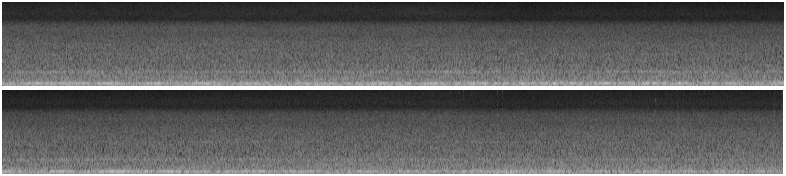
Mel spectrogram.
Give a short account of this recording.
noise of servers and aircons in data center. international exchange point for internet traffic.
